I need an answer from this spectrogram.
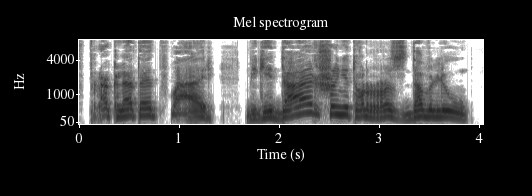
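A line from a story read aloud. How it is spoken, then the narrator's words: Growling player. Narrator (Russian): зарычал один из игроков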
